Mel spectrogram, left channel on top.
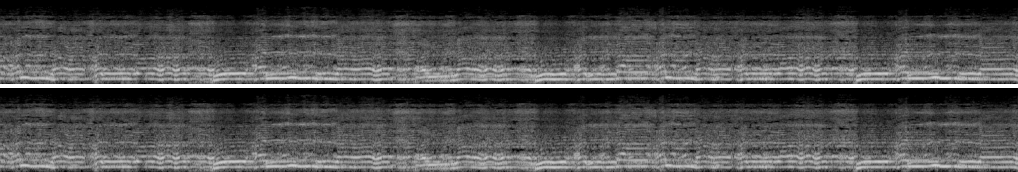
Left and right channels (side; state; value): both; identical; correlation 1.00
